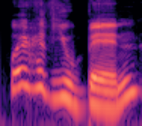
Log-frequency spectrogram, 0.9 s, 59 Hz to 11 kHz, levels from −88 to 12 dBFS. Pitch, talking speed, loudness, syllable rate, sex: 205 Hz, 255 wpm, -17 LUFS, 6.2 syllables/s, male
